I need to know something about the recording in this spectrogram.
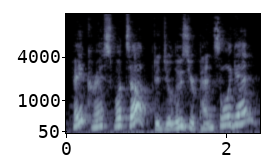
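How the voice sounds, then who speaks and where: A woman's voice: fairly high pitch, huge pitch swings, fairly quick, darkish tone, faint music behind, pitched above the performer's own voice. A woman voicing a friendly, timid teenage monster girl in a video game, polite and hesitant in manner.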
